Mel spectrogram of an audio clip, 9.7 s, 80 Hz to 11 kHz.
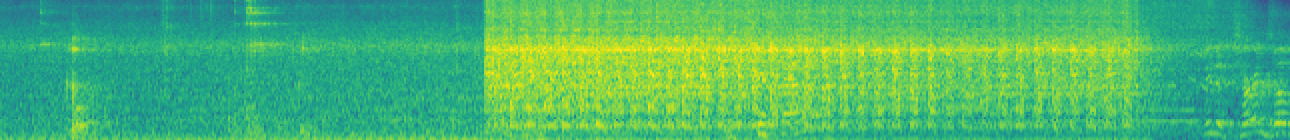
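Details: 1993 AWD turbo K-swapped 1000 hp Honda, engine cranked while checking oil pressure and leaks: steady fast starter chug, about four turns a second, no catch. Healthy priming crank.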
